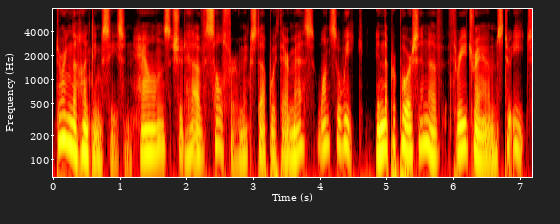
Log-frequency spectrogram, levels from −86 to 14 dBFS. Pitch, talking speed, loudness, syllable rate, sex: 120 Hz, 200 wpm, -20 LUFS, 4.5 syllables/s, male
